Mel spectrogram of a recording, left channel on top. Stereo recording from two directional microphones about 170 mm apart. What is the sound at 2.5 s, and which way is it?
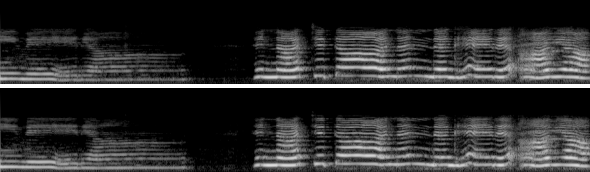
Child singing, 20° right (ahead or behind).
